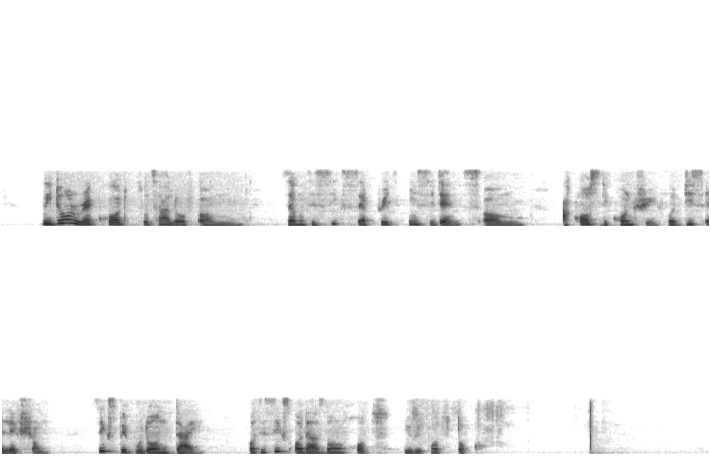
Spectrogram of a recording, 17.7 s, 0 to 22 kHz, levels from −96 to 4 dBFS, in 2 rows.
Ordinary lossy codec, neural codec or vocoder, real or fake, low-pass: none; none; real; 5.4 kHz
